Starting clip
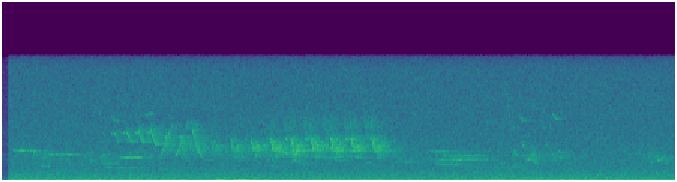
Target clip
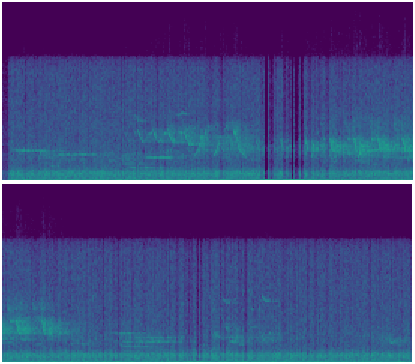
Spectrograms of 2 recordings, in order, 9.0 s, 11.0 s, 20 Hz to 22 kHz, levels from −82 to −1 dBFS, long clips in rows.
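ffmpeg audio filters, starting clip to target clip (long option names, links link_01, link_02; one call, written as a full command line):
ffmpeg -i in.wav -af "equalizer=frequency=125:width_type=o:width=1:gain=-7,equalizer=frequency=1000:width_type=o:width=1:gain=10,equalizer=frequency=2000:width_type=o:width=1:gain=-4,asoftclip=type=tanh:threshold=-15dB,atempo=0.82,volume=-9dB" out.wav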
